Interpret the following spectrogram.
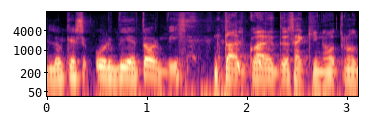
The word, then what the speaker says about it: Urbie Green: Y se pronunciaría como, ¿cómo se pronunciaría? Orbi. Pues sí, Urbi Green.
